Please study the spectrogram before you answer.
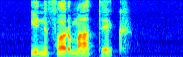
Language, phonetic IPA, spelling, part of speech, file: Polish, [ˌĩnfɔrˈmatɨk], informatyk, noun, Pl-informatyk.ogg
